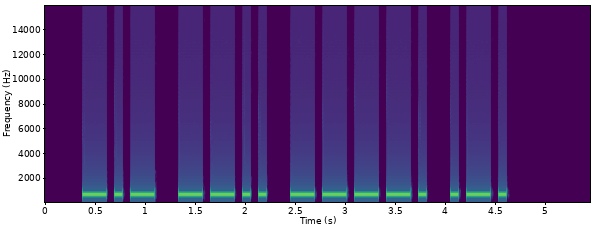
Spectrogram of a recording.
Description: Morse code, heard as a keyed tone, about 15 wpm, 700 Hz. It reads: KZ9R
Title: USA Call Signs - 4 Characters - Repeated 3x - 15wpm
